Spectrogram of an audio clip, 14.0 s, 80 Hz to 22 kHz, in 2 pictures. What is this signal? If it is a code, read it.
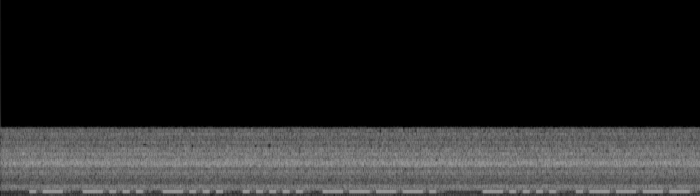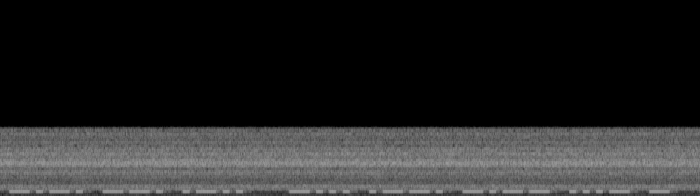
Morse code, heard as a keyed tone, machine-sent, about 18 wpm, 680 Hz. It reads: ABB59 61CGL BPYVT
